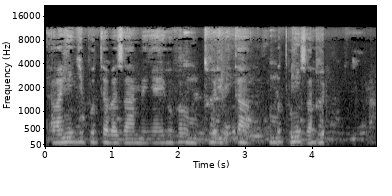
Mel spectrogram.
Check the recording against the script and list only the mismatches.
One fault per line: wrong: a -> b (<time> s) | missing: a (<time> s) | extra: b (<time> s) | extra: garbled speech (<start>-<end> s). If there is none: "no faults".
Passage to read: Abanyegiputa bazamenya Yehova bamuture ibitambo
extra: garbled speech (3.4-4.2 s)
